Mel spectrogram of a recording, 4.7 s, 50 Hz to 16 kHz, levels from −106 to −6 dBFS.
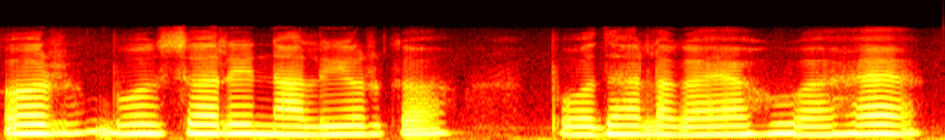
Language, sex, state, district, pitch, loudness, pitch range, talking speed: Hindi, female, Jharkhand, Palamu, 220 Hz, -15 LUFS, 210-235 Hz, 115 wpm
